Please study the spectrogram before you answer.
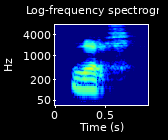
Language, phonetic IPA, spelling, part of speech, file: Russian, [vʲerfʲ], верфь, noun, Ru-верфь.ogg
- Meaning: shipyard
